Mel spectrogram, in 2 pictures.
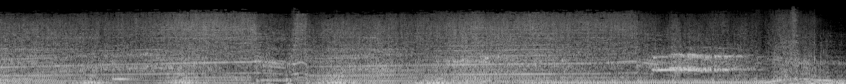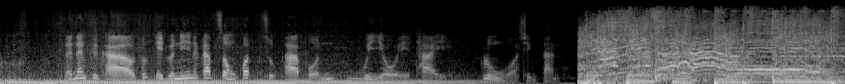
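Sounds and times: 
1,400 horsepower supercar engine roaring and revving: 0:00.0 - 0:13.2
tires screeching and skidding: 0:00.0 - 0:13.2
speech: 0:09.2 - 0:16.1.

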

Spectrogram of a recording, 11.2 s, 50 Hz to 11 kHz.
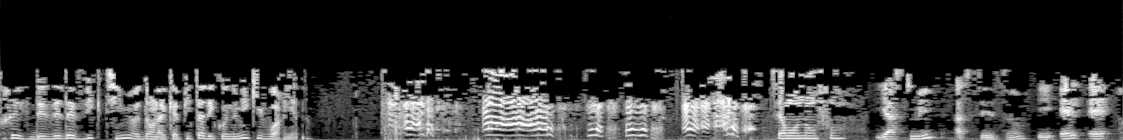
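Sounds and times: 
speech: 0:00.0 - 0:03.2, 0:07.8 - 0:11.2
two-week-old newborn crying in strained high wails: 0:03.8 - 0:07.7.

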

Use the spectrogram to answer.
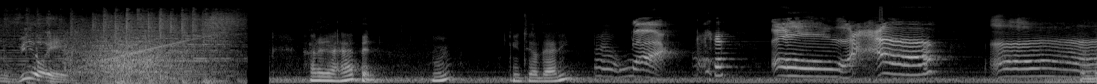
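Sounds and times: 
speech: 0:00.2 - 0:01.2, 0:03.1 - 0:06.0
baby babbling: 0:06.0 - 0:10.9.

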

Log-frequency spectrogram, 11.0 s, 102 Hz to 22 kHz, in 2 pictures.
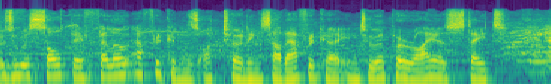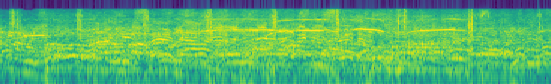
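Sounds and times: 
speech: 0:00.0 - 0:07.1
large crowd of men chanting and singing in a park in South Africa: 0:00.0 - 0:11.0
men shouting: 0:05.1 - 0:11.0.

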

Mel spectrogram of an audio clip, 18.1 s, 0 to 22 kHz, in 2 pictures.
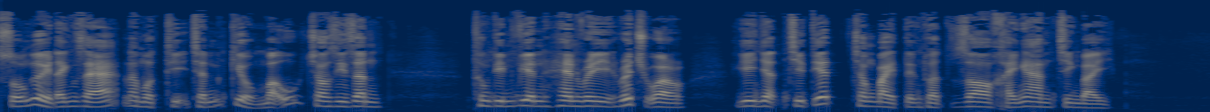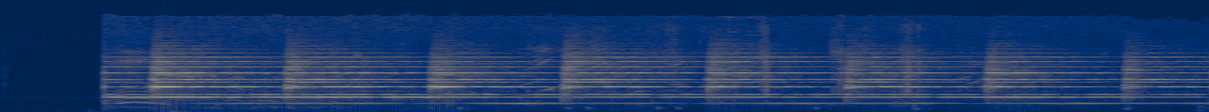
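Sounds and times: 
speech: 0:00.0 - 0:03.0, 0:03.6 - 0:08.4
church bells of a 14th-century church ringing: 0:09.9 - 0:18.1.

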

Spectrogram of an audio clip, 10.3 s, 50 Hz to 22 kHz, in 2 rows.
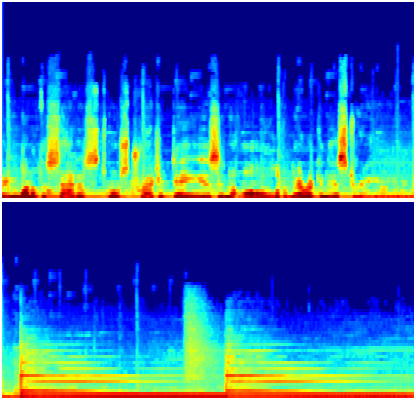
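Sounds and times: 
speech: 0:00.0 - 0:05.5
large bell tolling at the World Trade Center memorial ceremony: 0:04.9 - 0:10.2.

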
